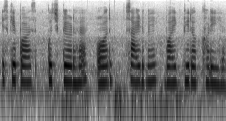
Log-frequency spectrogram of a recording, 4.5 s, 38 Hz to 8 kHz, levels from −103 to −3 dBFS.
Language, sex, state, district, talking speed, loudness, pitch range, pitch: Hindi, female, Bihar, Kishanganj, 170 wpm, -17 LUFS, 210-225 Hz, 215 Hz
